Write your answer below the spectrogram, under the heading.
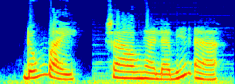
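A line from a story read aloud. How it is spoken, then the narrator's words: Smiling question. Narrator (Vietnamese): mỉm cười với trưởng quầy phúc hậu hỏi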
